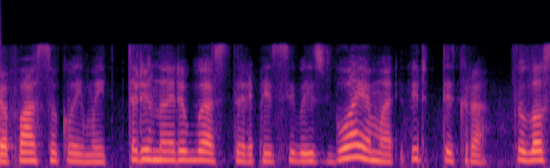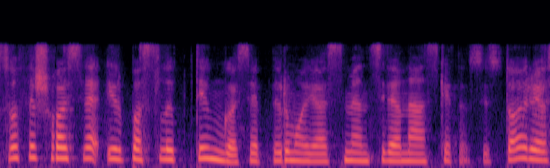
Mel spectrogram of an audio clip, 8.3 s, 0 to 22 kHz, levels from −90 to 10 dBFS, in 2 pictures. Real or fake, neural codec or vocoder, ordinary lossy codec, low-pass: fake; codec, 16 kHz in and 24 kHz out, 0.6 kbps, FocalCodec, streaming, 4096 codes; AAC, 48 kbps; 7.2 kHz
